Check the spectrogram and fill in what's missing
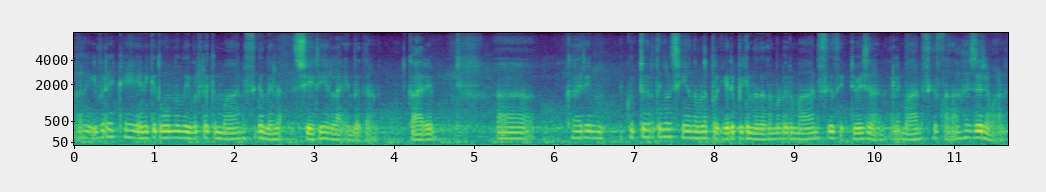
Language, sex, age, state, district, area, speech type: Malayalam, male, 18-30, Kerala, Idukki, rural, spontaneous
